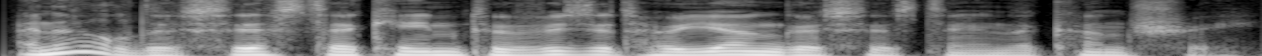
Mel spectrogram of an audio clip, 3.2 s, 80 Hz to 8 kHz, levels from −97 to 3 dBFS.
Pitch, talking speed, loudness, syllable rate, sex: 115 Hz, 230 wpm, -16 LUFS, 5.9 syllables/s, male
